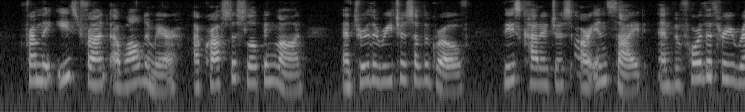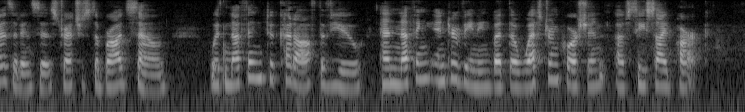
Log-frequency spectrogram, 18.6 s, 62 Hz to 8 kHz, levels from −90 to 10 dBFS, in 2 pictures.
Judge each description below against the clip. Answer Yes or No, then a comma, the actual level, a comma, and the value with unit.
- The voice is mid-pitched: No, high, 205 Hz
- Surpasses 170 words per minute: No, average, 160 wpm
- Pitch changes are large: No, average, 4.4 semitones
